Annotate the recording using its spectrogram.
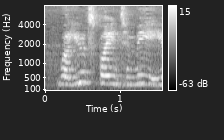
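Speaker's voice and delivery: ordinary talk, nothing marked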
